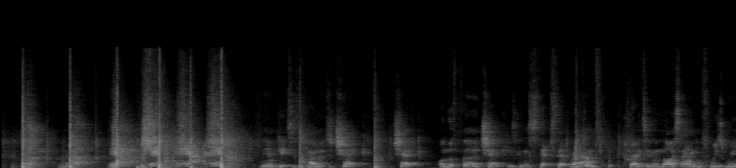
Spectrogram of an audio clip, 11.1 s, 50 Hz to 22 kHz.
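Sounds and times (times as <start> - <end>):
strikes smacking pads: 0.3 - 3.7.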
